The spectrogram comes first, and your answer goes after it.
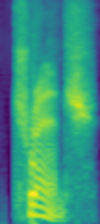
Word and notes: trench: American English

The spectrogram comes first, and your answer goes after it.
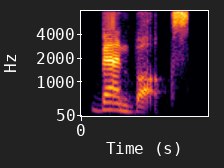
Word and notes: bandbox: Indian

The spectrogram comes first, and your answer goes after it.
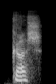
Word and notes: cush: Indian

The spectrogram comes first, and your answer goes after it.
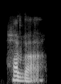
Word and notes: hover: Indian

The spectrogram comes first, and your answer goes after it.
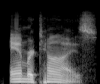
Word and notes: amortize: American English

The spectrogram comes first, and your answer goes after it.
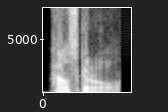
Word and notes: housecarl: British English

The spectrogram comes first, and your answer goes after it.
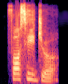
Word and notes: phossy jaw: Indian

